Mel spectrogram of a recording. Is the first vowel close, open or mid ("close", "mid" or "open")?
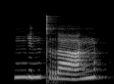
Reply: close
